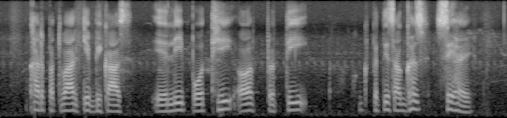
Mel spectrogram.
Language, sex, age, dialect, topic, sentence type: Hindi, male, 25-30, Awadhi Bundeli, agriculture, statement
